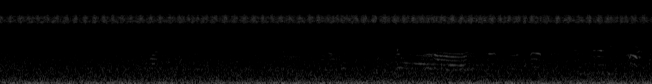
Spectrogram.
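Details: Crickets trilling on a June 2023 evening, Novye Buregi, Novgorod region, Russia: an unbroken high buzzy pulsed chorus, with a faint bird warble in the second half and low background rumble.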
